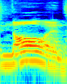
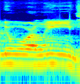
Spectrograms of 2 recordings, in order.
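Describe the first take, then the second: First: The name is squeezed into two short syllables. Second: The name is said fully with every syllable. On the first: This is how locals say it. The speaker calls it right. "It's Nolans" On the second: This is how outsiders say it. The speaker calls it wrong. "It's not New Orleans. You got to get it right"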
